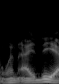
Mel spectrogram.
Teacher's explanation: accent vient tomber dans la deuxième syllabe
